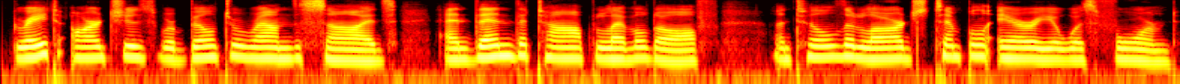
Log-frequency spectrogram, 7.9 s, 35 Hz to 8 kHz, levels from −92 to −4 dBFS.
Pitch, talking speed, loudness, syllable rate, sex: 185 Hz, 150 wpm, -18 LUFS, 4.4 syllables/s, female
